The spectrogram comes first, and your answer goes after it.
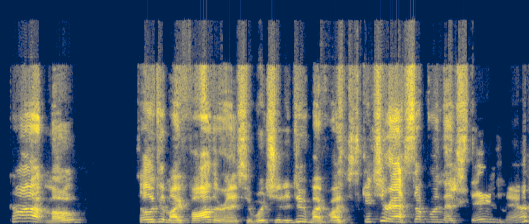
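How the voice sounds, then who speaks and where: On a very clean recording with a silent background, a man with an American accent talks very fast in a high voice, with very wide pitch swings and big swings in loudness. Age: 70s. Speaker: actor and screenwriter. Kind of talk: casual interview storytelling. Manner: animated.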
